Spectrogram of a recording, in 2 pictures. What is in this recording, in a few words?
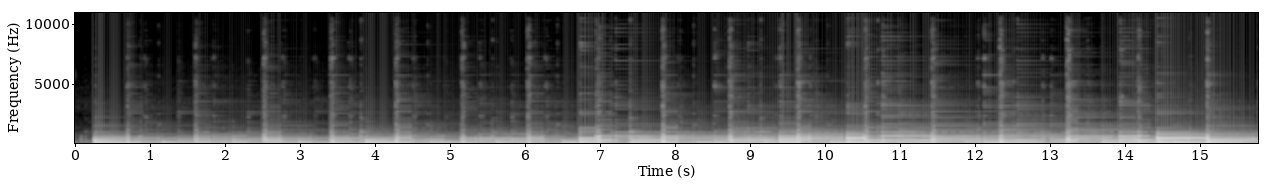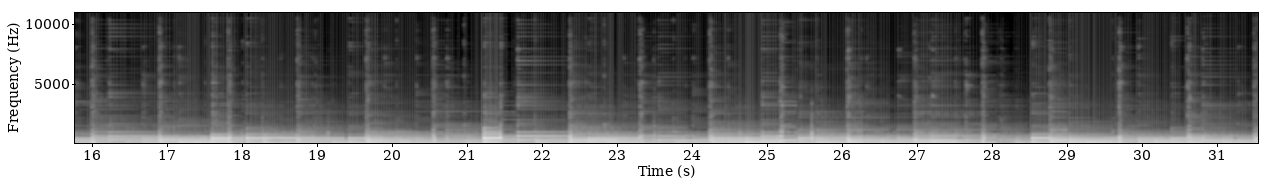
vega d46 duo tron; 1848; archtop; sunburst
